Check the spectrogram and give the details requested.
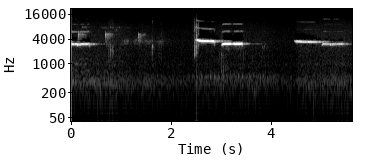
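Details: Black-capped chickadee: a few short chip notes open, followed by two clear descending two-note whistles separated by a pause.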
